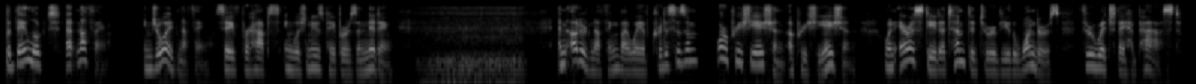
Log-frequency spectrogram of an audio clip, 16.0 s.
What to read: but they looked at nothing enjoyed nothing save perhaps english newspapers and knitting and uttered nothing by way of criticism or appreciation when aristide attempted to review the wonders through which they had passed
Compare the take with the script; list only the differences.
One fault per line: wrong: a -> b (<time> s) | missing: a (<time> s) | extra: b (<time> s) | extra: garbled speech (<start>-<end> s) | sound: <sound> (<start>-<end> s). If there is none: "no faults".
sound: breath (5.5-7.0 s)
extra: appreciation (10.5 s)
